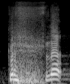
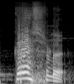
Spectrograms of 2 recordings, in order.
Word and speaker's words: कृष्ण: कृष्ण कृष्ण, अब इसमें कृष्ण, बहुत सारे लोग कृष्ण बोल जाते हैं, कृष्ण, री के जगह र बोल जाते हैं, है ना।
